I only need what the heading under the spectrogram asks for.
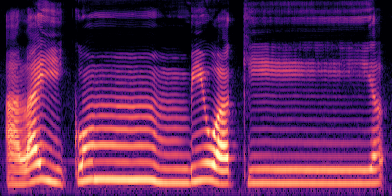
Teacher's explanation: Apabila ada mim mati bertemu dengan huruf ba, maka dibacanya samar. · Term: ikhfa syafawi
